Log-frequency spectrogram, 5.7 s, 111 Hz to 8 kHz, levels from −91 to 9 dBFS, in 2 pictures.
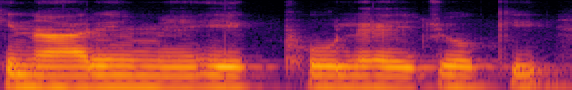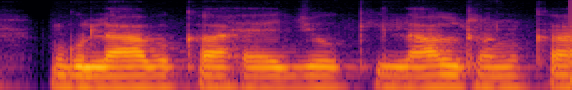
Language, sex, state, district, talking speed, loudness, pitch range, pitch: Hindi, male, Jharkhand, Deoghar, 155 wpm, -18 LUFS, 110-115 Hz, 115 Hz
